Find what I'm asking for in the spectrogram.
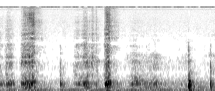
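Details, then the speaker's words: Sharp carving tool cut across the grain of a soft pine scrap as a sharpness test: crisp, hissy whistling slices throwing clean little shavings, no tearing or crushing of fibers as a dull tool would cause. "that whistling sound that means the tool is sharp you're getting nice little shavings chafing up here if the tool is dull it'll tear it and crush the fibers"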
